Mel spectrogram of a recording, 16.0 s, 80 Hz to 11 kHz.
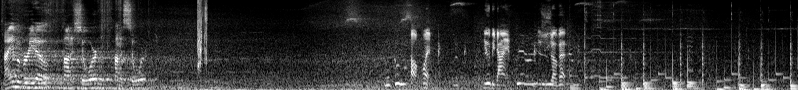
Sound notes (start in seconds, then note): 3.9 burrito crunching; 11.4 smooth music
